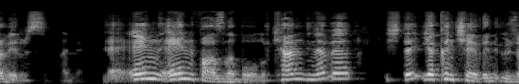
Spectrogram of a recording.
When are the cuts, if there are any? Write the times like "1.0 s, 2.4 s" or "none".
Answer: 1.0 s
